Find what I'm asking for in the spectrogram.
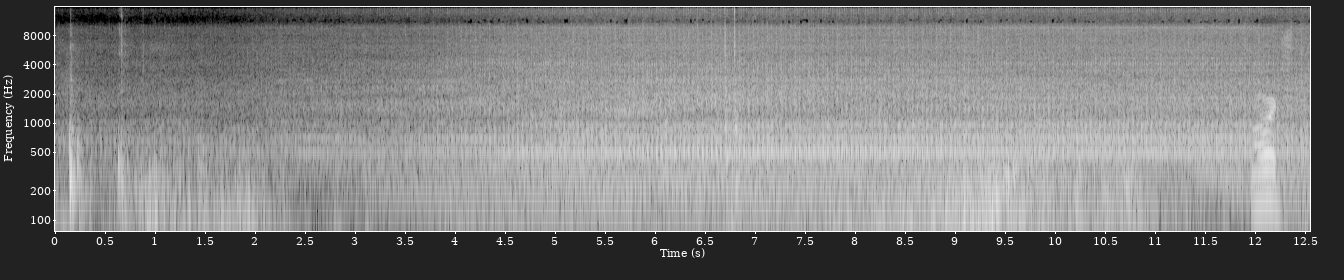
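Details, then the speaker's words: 2016 Honda Accord EX-L 3.5 V6 started after catalytic converter replacement, no exhaust leak heard: constant light rattle at idle, belt tensioner first suspected then judged fine; thought to need valve lash adjustment, unconfirmed. "Needs a valve blast adjustment, but that's out of my scope."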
